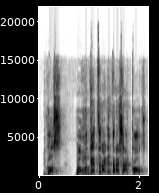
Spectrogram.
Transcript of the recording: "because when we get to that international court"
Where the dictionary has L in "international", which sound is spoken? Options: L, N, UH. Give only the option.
N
